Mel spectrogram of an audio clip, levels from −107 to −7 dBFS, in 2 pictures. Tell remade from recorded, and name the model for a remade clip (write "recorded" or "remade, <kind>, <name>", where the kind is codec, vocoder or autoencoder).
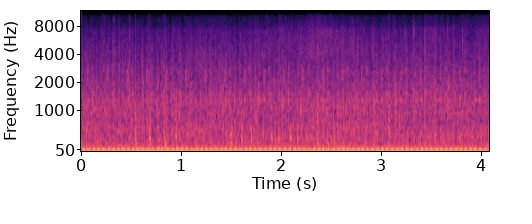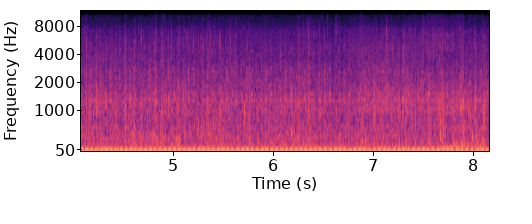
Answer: recorded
